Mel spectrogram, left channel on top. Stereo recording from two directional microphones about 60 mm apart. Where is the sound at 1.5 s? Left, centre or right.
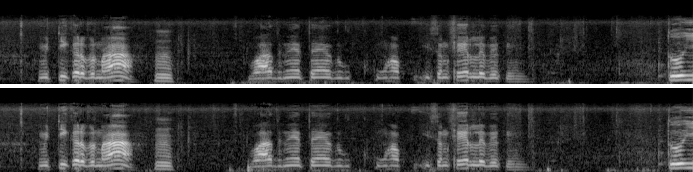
Left.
